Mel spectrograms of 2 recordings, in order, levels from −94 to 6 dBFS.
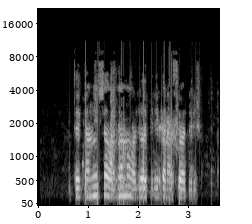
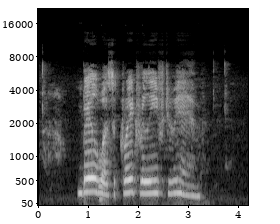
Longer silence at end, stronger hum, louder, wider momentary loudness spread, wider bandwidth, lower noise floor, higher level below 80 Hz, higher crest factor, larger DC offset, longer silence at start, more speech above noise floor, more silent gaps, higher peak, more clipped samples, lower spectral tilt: second, 0.4 s vs 0.95 s; neither; about the same, -18 LUFS vs -18 LUFS; second, 7 LU vs 20 LU; first, 11 kHz vs 7.6 kHz; first, -71 dBFS vs -47 dBFS; about the same, -56 dBFS vs -60 dBFS; about the same, 18 dB vs 18 dB; neither; first, 0.75 s vs 0.1 s; first, 53 dB vs 29 dB; neither; about the same, -2 dBFS vs -2 dBFS; neither; first, -6 dB/octave vs -3 dB/octave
